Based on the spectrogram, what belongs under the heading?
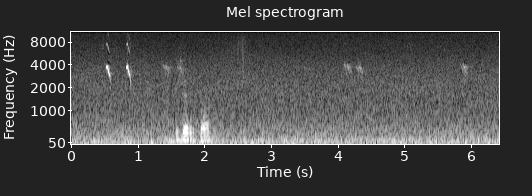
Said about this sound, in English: And the wild birds, four wild birds in the flock are calling. They're gonna take off.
